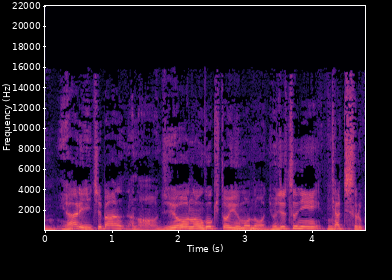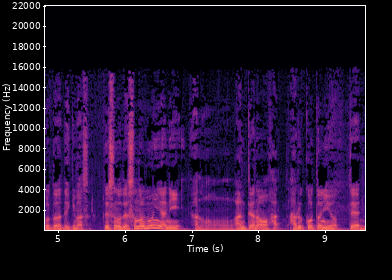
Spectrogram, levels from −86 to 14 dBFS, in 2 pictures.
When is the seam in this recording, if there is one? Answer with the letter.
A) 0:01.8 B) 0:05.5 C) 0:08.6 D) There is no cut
B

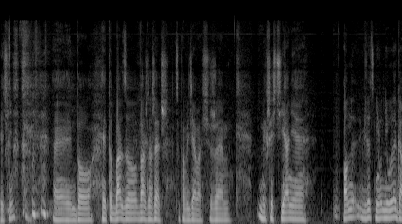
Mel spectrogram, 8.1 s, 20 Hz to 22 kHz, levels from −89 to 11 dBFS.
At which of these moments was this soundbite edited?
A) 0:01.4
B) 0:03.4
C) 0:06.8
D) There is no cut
C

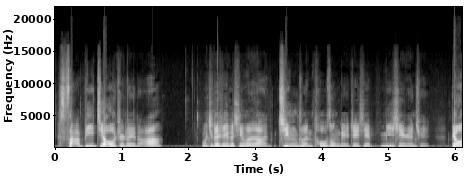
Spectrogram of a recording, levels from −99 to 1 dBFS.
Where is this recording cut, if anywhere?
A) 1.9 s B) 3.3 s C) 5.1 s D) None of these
B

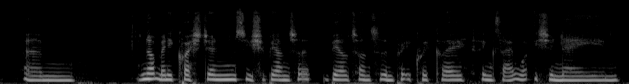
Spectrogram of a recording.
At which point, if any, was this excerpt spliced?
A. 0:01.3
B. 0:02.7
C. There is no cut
C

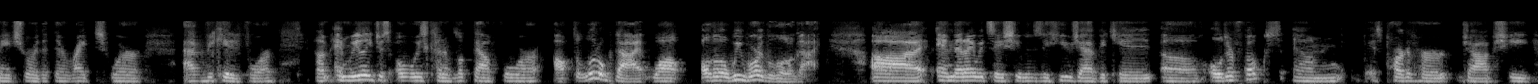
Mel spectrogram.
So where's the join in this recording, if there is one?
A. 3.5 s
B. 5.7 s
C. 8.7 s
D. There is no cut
B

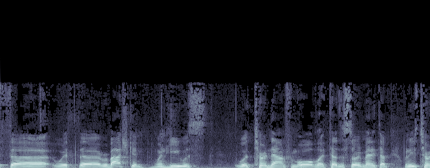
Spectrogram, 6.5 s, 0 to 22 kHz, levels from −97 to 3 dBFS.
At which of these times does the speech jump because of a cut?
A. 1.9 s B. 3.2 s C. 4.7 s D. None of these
D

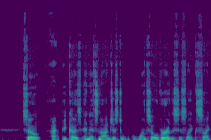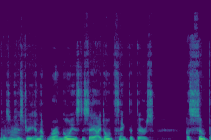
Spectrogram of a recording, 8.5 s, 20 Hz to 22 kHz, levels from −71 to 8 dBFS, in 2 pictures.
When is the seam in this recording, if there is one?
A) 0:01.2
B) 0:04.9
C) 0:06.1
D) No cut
A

